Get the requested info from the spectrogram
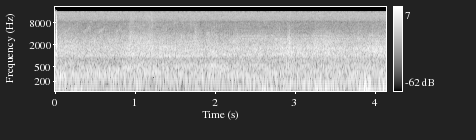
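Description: Steady background noise, an even rumbling hiss with no distinct events.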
